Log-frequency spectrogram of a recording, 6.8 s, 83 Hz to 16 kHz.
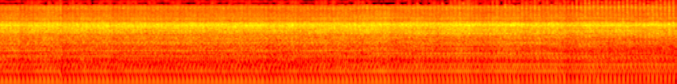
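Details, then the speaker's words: Troy-Bilt 21" mower with Briggs & Stratton 675 series 6.75 gross torque engine, first start after carburetor cleaning: a steady, even beat with no surging or hunting; the surging and lack of power are fixed. "that sounds much better I think we got the sty build fixed is"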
